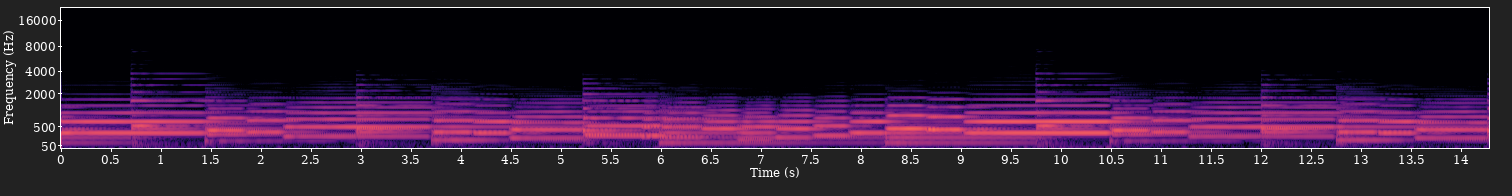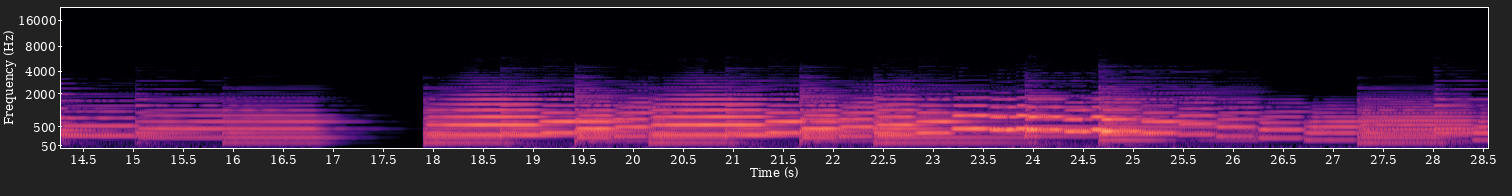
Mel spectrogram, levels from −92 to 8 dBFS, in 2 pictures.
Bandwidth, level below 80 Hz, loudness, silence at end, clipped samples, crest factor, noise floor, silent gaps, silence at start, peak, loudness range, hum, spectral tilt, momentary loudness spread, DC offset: 4.5 kHz; -72 dBFS; -29 LUFS; 0 s; under 0.1%; 20 dB; -75 dBFS; none; 0 s; -8 dBFS; 12 LU; none; -10 dB/octave; 14 LU; under 0.1%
